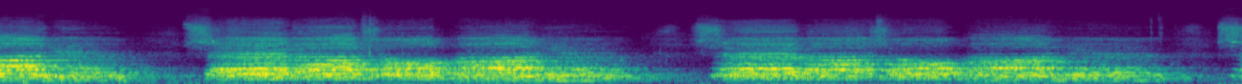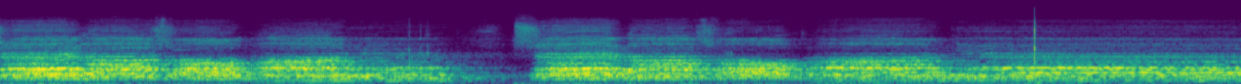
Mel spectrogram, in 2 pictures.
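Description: Mixed choir of women's and men's voices singing in long phrases, with a short break between phrases about every five seconds.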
